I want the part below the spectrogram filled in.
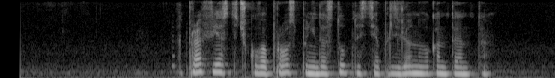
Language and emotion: Russian, neutral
